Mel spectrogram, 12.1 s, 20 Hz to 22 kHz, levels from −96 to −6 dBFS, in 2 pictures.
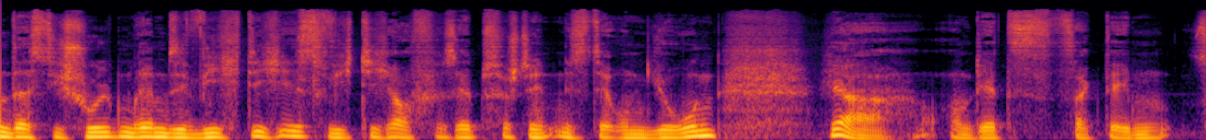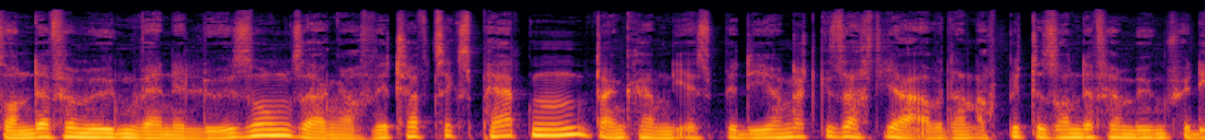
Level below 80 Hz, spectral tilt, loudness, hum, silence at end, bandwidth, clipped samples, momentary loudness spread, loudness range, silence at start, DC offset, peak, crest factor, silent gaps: -52 dBFS; -6.5 dB/octave; -23 LUFS; none; 0 s; 16.5 kHz; under 0.1%; 8 LU; 2 LU; 0 s; under 0.1%; -6 dBFS; 16 dB; none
